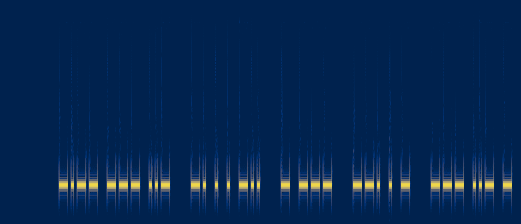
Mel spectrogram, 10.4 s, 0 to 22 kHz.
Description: Morse code, heard as a keyed tone, about 20 wpm, 700 Hz. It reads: YOU NEED TO GET OUT
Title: Sentences with 3-Word Phrases - 20wpm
